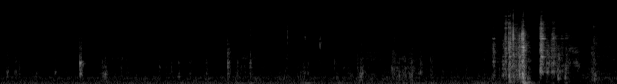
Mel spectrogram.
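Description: Small clicks and rubbing as a rubber RC crawler tyre is worked onto a plastic beadlock wheel by hand, then a louder, brief clatter of handling noise about five seconds in.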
